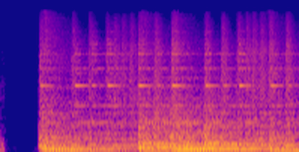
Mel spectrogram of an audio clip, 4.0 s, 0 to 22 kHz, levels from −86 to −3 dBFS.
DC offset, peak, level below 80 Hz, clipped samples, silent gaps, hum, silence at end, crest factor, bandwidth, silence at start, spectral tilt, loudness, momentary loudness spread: under 0.1%; -10 dBFS; -32 dBFS; under 0.1%; 0.21-0.41 s; none; 0 s; 14 dB; 15.5 kHz; 0 s; -6 dB/octave; -25 LUFS; 8 LU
